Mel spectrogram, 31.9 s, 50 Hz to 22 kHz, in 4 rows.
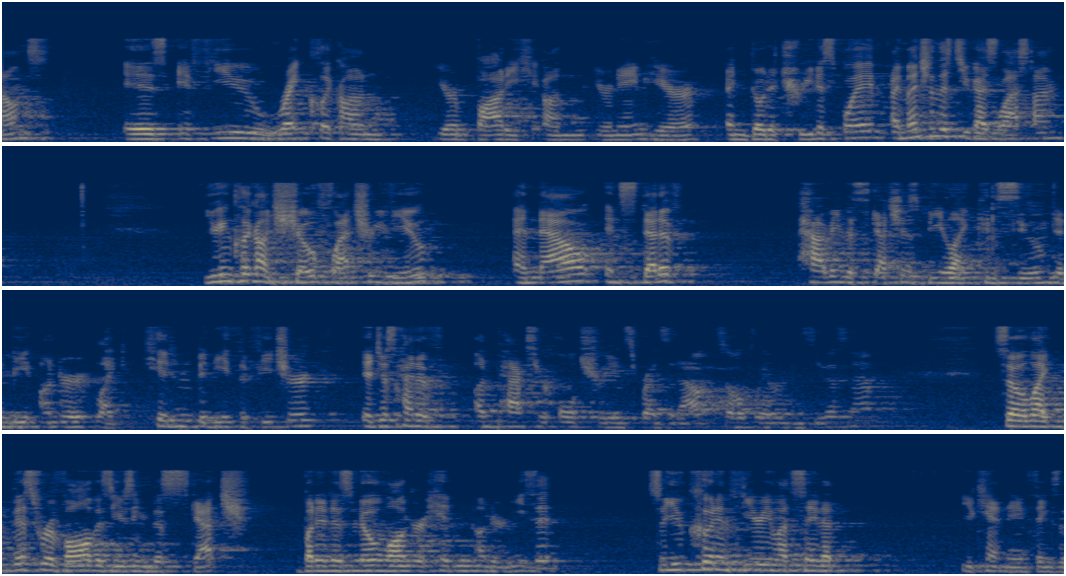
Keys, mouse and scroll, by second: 2.4 right click, 9.9 click, 24.1 click, 30.6 click.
